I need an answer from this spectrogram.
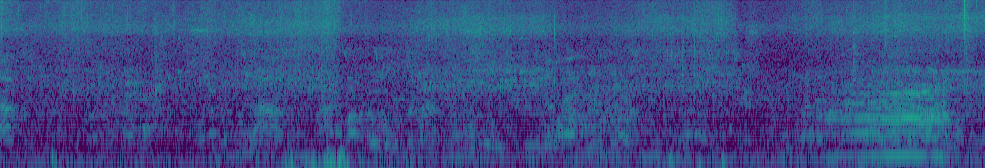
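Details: Hallikar cattle at the Jodugatte cattle market, lowing in short, deep, harmonic moos, one near the middle and a longer one near the end, over steady market murmur and people talking.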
